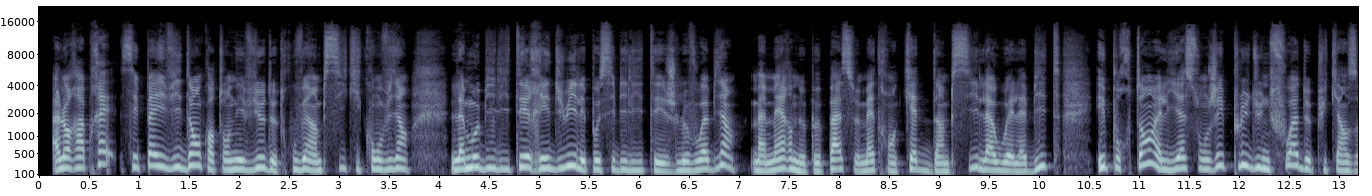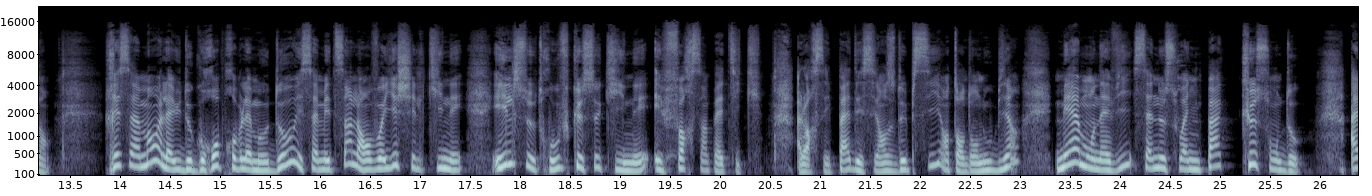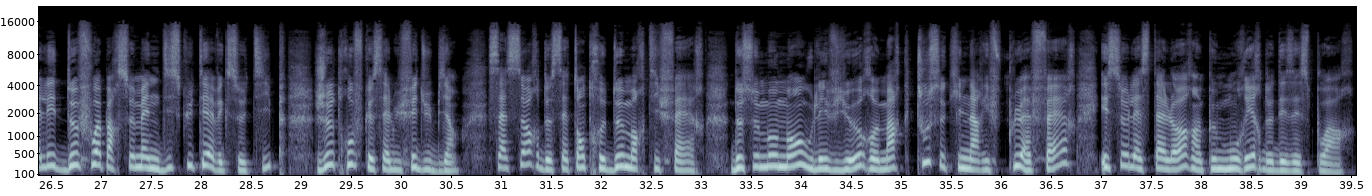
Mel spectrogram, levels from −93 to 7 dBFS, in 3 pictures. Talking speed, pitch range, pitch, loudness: 220 wpm, 170-220 Hz, 190 Hz, -21 LUFS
